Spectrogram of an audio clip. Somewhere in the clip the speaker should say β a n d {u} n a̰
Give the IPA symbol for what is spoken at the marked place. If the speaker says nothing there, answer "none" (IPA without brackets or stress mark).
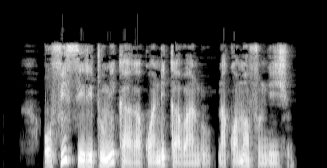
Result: u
